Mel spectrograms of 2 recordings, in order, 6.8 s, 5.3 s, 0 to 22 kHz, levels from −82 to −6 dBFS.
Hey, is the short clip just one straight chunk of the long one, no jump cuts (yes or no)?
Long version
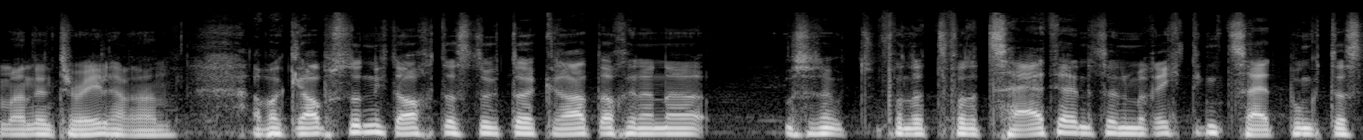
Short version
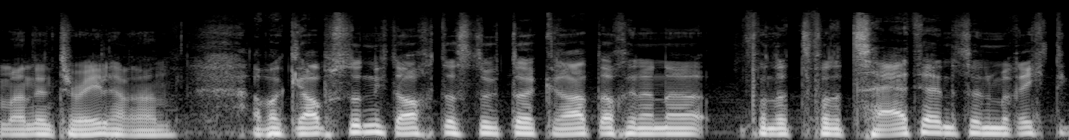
no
